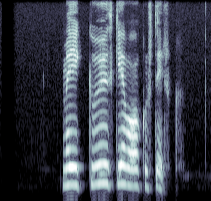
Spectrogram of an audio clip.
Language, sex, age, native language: Icelandic, male, 10, Icelandic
